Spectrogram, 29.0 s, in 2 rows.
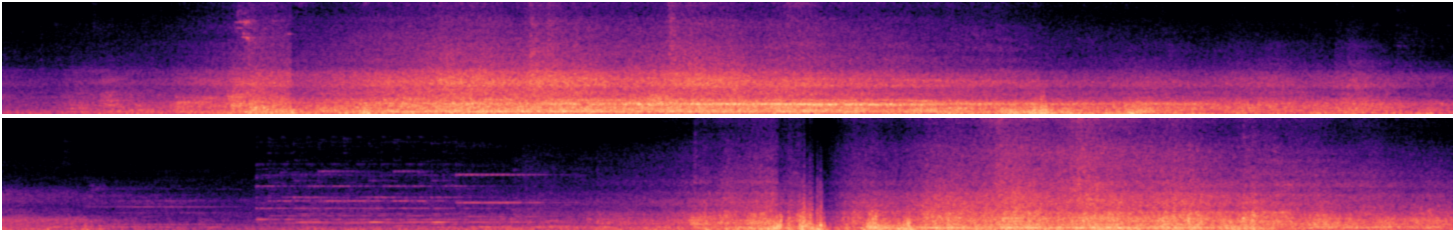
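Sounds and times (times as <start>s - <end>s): train rumble and wheel clatter: 0.0s - 17.5s, 18.2s - 29.0s
train whine: 15.4s - 27.9s.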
